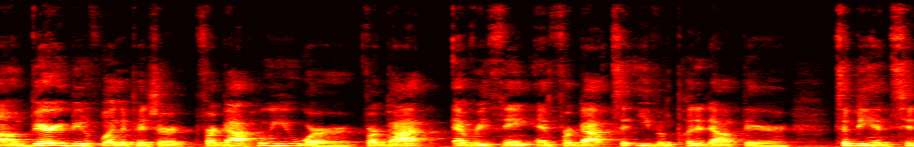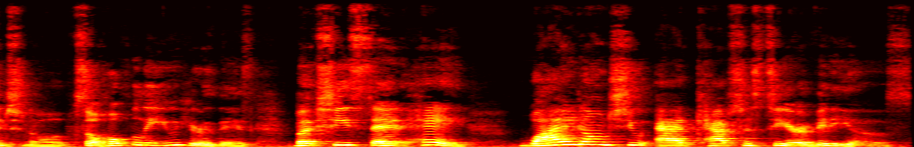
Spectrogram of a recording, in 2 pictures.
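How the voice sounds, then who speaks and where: A somewhat breathy woman speaks at a fairly quick pace with lively intonation. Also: medium pitch for a woman. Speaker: podcast co-host. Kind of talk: casual chat. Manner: fast.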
